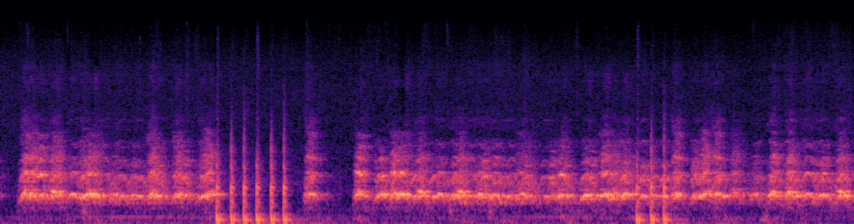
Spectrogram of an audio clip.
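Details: A pack of dogs barking at knocks at the door, with dense, continuous overlapping barking interrupted twice by quick bursts of sharp knocking, the barking surging again straight afterward.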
